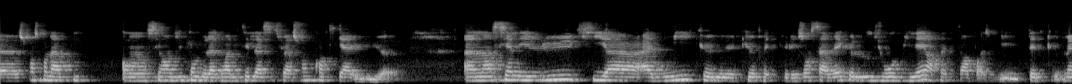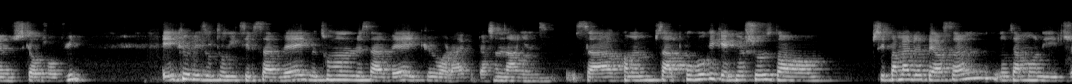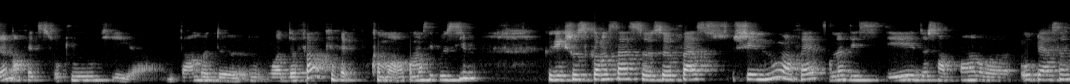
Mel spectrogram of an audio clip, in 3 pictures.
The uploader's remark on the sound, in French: Nous avons enregistré via Skype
